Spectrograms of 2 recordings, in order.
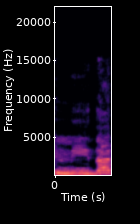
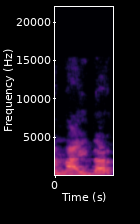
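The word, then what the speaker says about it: neither: अब बात यहां पर आती है कि मैडम इसे ईदर या नीदर करके प्रोनाउंस करें या आइदर या नाइदर, क्योंकि हमारे टीचर ने तो हमको आइदर नाइदर पढ़ाया था। आजकल आप लोग ईदर नीदर बोलते हो।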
